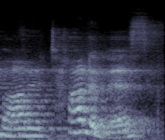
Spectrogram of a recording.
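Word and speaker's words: Bonitatibus: from our principal an B Tois who would tell us you can remember my name because it rhymes with hippopotamus but don't call me that so you'll never forget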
